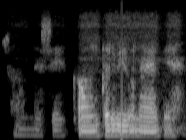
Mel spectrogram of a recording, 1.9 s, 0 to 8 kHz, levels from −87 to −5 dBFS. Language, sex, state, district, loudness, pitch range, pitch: Hindi, male, Bihar, Jamui, -34 LUFS, 105-115 Hz, 110 Hz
